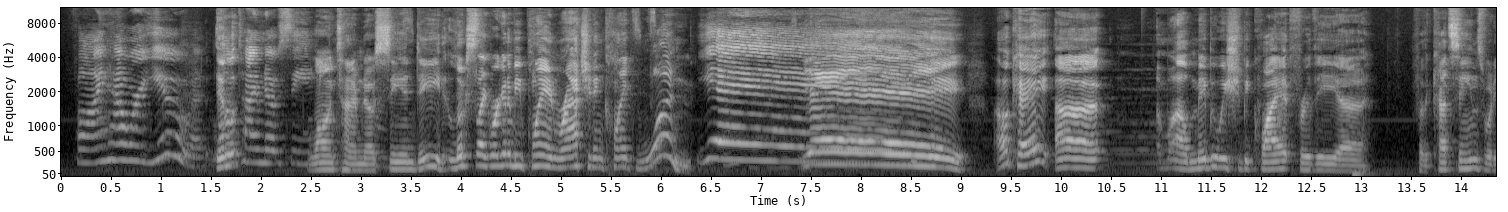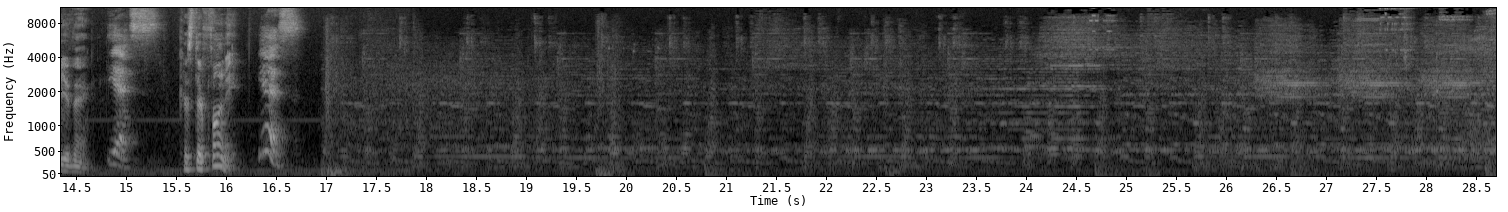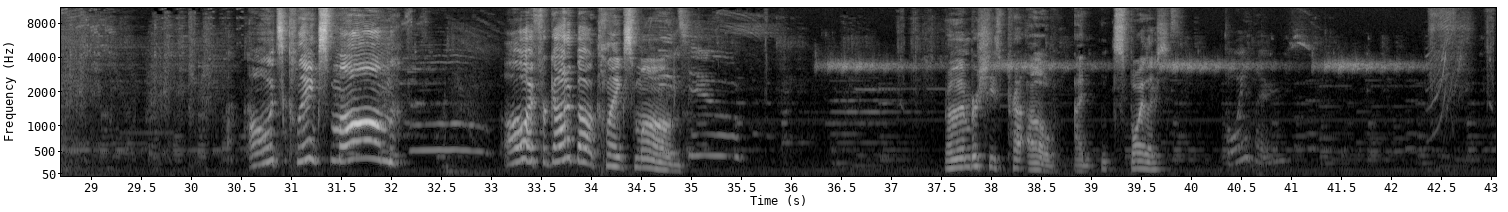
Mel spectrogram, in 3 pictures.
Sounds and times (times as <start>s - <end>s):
Music: 0.0s - 13.4s, 16.2s - 43.0s.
